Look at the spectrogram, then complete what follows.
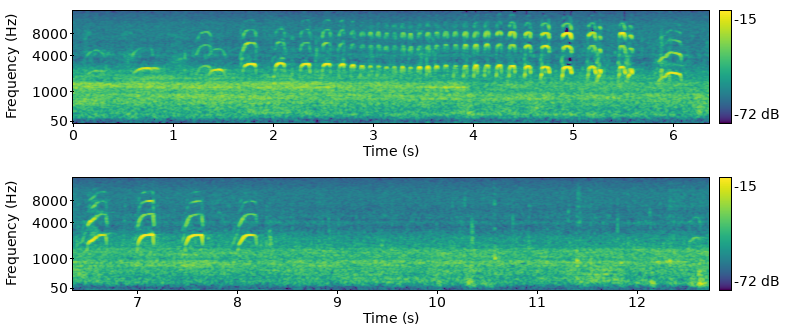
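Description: American oystercatchers piping: a long series of arched, whistled calls that speeds up into a fast run, then spaces out into a few separate calls and stops about eight seconds in.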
